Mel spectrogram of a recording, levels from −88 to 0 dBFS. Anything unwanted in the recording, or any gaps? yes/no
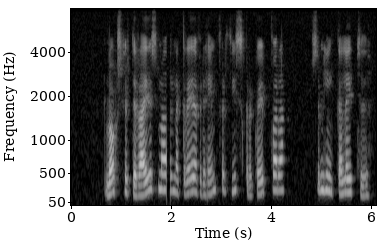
yes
